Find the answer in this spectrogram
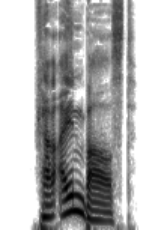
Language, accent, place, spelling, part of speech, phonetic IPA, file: German, Germany, Berlin, vereinbarst, verb, [fɛɐ̯ˈʔaɪ̯nbaːɐ̯st], De-vereinbarst.ogg
- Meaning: second-person singular present of vereinbaren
